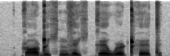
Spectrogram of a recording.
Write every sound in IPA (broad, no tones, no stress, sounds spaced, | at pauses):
k ɑ ɖ ʌ ç n z ɛ ç k ɛ w ə˞ ʈʰ ɛ t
